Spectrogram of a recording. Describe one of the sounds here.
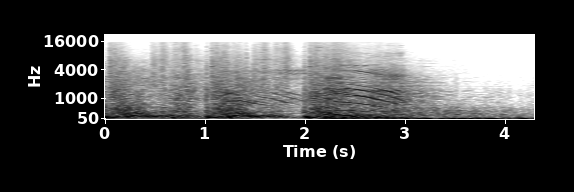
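A shotgun fires loud, echoing blasts.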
